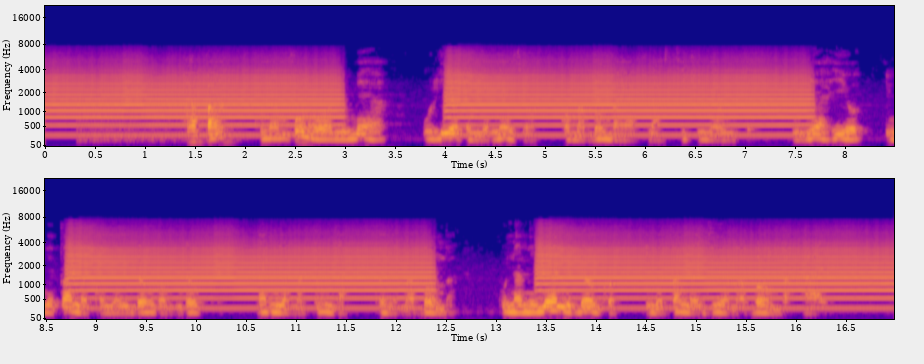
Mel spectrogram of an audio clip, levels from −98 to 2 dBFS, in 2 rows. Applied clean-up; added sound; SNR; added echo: none; Trumpet; -4 dB; none.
